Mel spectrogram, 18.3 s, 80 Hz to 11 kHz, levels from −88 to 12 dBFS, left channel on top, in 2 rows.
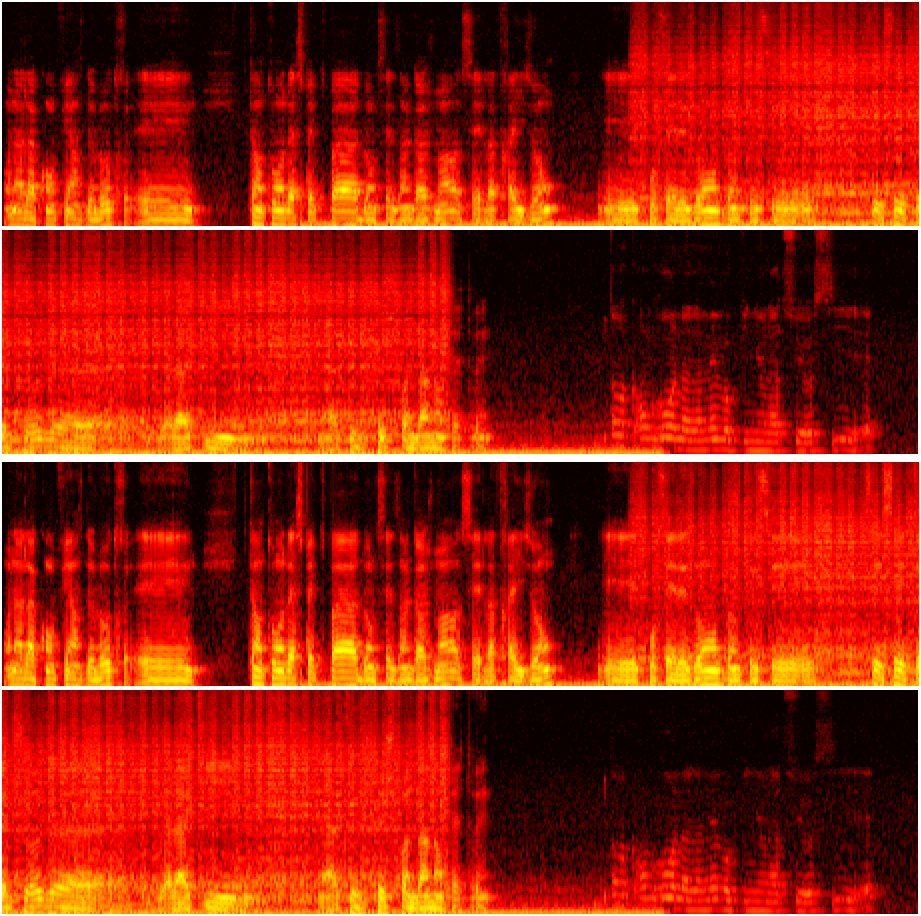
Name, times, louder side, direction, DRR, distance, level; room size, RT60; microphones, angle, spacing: voice 1, 0.0-1.9 2.5-5.5 5.9-8.2 8.7-11.8 12.3-14.0, right 3 dB, 40° right, 0.3 m, -21 dB
Mechanical fan, 2.9-15.7, left 1 dB, 15° right, 1.8 m, -29 dB
sound 1, 6.2-13.6, left 1 dB, 80° right, 2.1 m, -25 dB
voice 2, 6.7-7.0 14.5-14.6 15.2-17.8, left 2 dB, 55° left, 0.8 m, -42 dB
5.5 x 2.8 x 2.9 m
head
